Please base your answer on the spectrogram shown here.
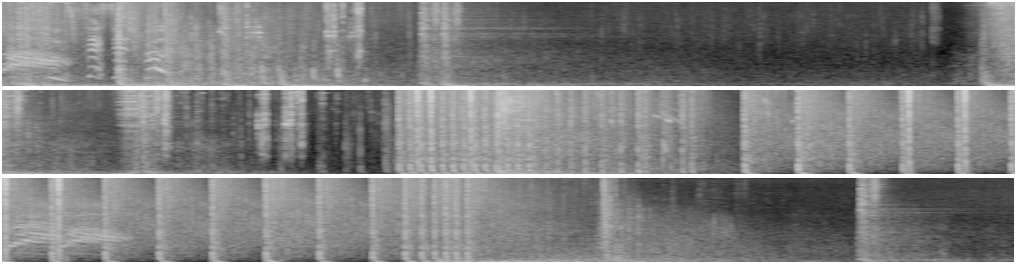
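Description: Grease Gun submachine gun in a World War II game on the Valkyrie map in Domination mode: loud bursts and a long run of rapid, evenly spaced shots, broken by pauses and game voice lines.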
